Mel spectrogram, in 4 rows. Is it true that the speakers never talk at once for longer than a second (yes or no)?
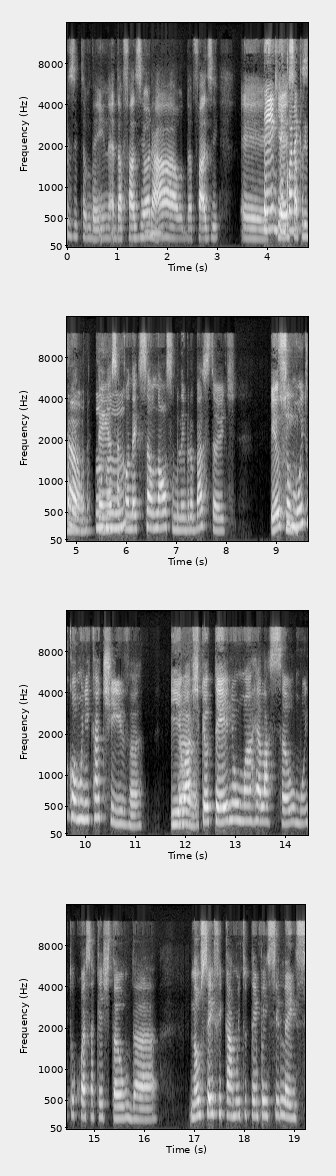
no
